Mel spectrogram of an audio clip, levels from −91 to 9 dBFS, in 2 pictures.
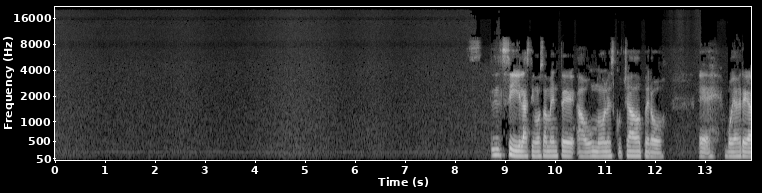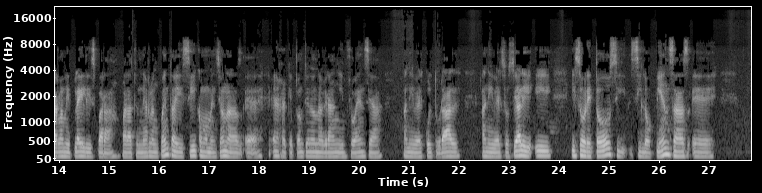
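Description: At 12.2 to 12.32 s the room sound behind the speech suddenly sinks by about 7 dB for roughly a tenth of a second, then comes back. This is background gated by the echo canceller. While the far end's audio was coming out of the loudspeaker, the canceller pulled the microphone down hard to keep that playback from being sent back. The ambience went with it, leaving a brief hole until the canceller released.

From 23.83 to 23.93 s a faint, delayed copy of the speech trails in underneath, arriving 186 ms behind the original and sitting far below it in level, so it registers as a ghostly scrap rather than a clear repeat. This is most likely an echo leak. A speakerphone's echo canceller failed to strip out all of the loudspeaker sound its microphone picked up, and the remainder was transmitted back down the line.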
